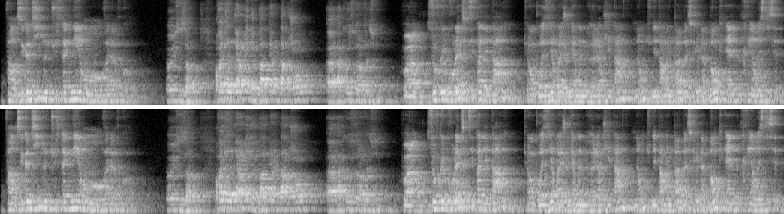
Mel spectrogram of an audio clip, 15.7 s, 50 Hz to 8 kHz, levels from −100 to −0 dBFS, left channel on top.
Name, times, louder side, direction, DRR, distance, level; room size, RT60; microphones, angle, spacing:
voice 1, 0.1-2.7 8.0-15.5, equal, 45° right, -1 dB, 2.4 m, -19 dB
voice 2, 3.3-3.8 4.3-6.1 6.5-7.6, equal, 20° left, -8 dB, 3.9 m, -18 dB
13.5 x 8.1 x 3.7 m, 1.2 s
head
